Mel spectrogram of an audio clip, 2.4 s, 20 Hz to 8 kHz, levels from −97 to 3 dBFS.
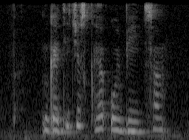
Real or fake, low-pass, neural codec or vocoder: real; 7.2 kHz; none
